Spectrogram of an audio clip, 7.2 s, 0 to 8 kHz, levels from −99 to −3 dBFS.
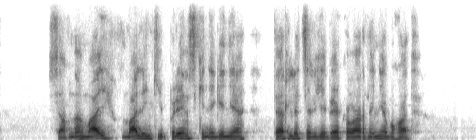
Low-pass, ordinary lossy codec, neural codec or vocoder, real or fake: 7.2 kHz; Opus, 32 kbps; codec, 16 kHz, 8 kbps, FunCodec, trained on LibriTTS, 25 frames a second; fake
